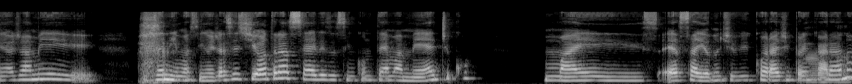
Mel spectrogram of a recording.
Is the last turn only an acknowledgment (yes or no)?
no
